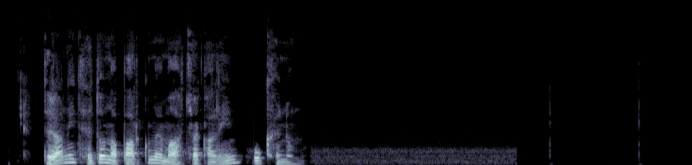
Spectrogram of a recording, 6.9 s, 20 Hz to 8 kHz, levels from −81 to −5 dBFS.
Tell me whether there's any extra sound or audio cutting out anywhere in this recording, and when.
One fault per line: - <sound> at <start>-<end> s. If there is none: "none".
none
